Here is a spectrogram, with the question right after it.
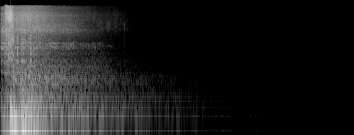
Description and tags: Wet Spell shoot
Spell shoot sound effect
